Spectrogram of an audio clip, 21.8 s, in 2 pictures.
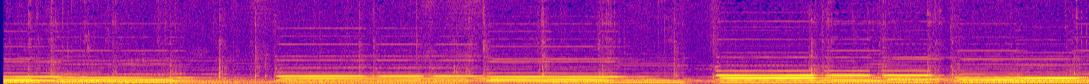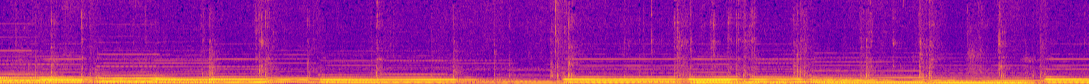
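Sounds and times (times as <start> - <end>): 
chorale prelude: 0.0 - 21.7.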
